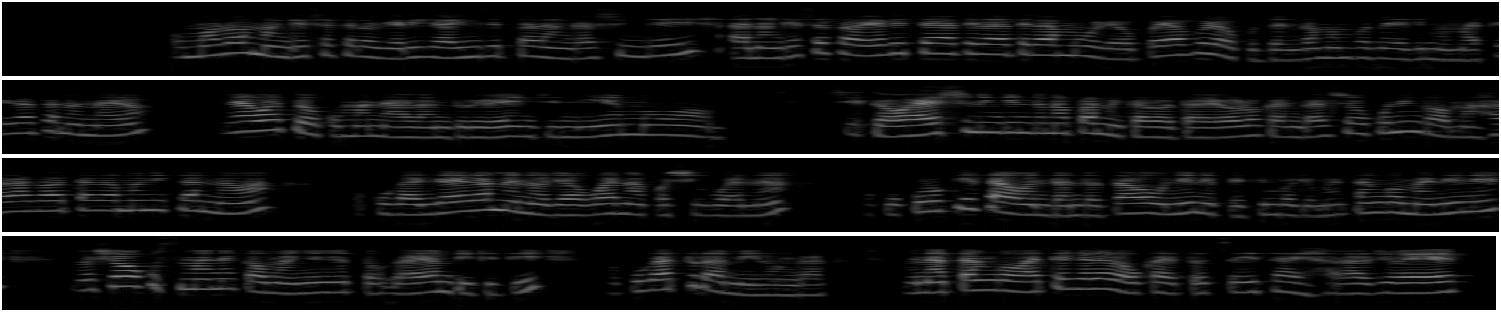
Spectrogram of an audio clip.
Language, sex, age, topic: Oshiwambo, female, 25-35, agriculture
